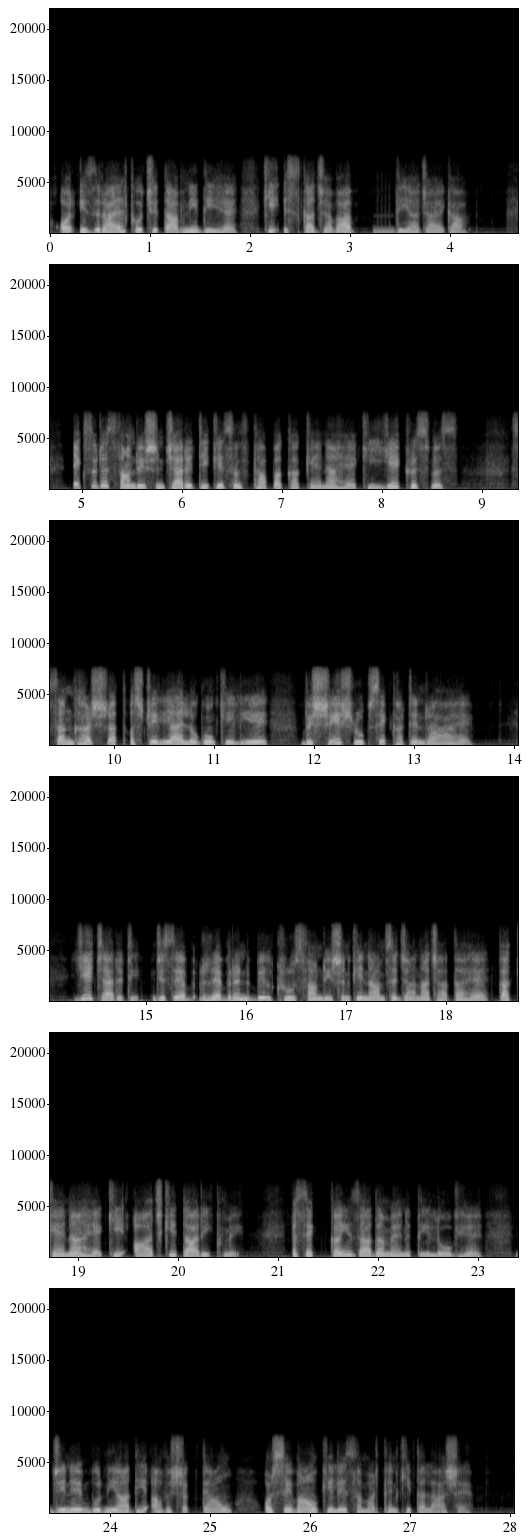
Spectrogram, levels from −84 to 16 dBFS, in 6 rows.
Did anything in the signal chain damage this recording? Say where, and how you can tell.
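Yes, at the driver or buffer stage: a repeated buffer from 3.28 to 3.44 s. One short slice of speech plays four extra times with hard joins, a rapid stutter whose period fits a 40 ms buffer. Fresh audio arrived late, so the device replayed its last block; nothing appears skipped.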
